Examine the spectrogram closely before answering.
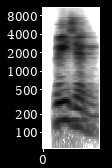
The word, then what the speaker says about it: vision: năng hơn các bạn đọc là Vision giọng đọc lại Vision nha Vision Vision giống như Television Vision Vision nhập revision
